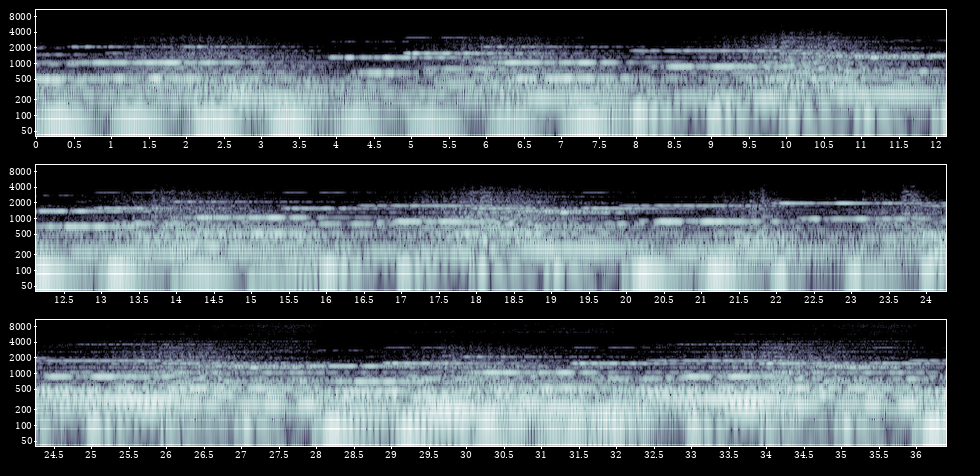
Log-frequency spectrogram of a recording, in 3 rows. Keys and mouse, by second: 1.7 s, 3.1 right click, 3.9-5.6 middle drag, 6.3-8.6 middle drag, 14.6 ctrl+KP_Subtract, 17.6 click, 18.9 shift+d, 20.6 ctrl+z, 21.8 right click, 22.4 ctrl+z, 24.1 shift+a, 28.3 e, 29.5 r, 30.9 x, 31.2 KP_9, 31.3 KP_0, 31.6 KP_Enter, 32.8 s, 34.1 click, 34.8 middle drag, 35.6 KP_1.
